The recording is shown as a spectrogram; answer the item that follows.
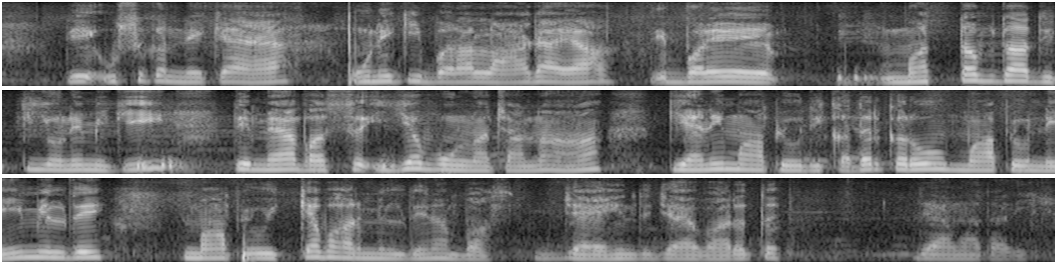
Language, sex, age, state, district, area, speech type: Dogri, male, 18-30, Jammu and Kashmir, Samba, rural, spontaneous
